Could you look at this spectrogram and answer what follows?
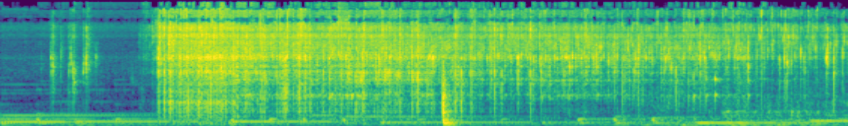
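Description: Curry leaves dropped into hot oil for sambar burst into a loud, steady sizzle after a quieter opening, crackling continuously with small spits and a sharp pop midway, no talking.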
